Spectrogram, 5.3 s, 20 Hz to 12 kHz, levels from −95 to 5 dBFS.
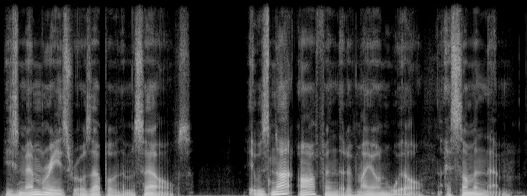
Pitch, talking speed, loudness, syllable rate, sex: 110 Hz, 205 wpm, -20 LUFS, 6.1 syllables/s, male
